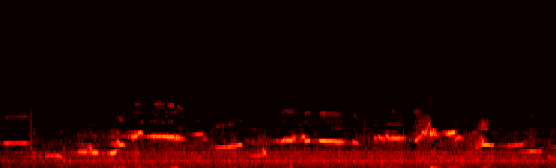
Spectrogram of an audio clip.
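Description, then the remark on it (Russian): A blue whistling thrush sings a series of clear, flute-like whistled phrases, rising and falling melodically over a steady outdoor background, with no one speaking. “Пение удивительное, мелодичное, флейтообразное, приятные такие колена.”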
